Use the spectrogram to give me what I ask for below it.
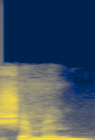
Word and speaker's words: Shimon: his name was uh Simon pronounced Shimon because that you know that's how they pronounce it and so um uh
